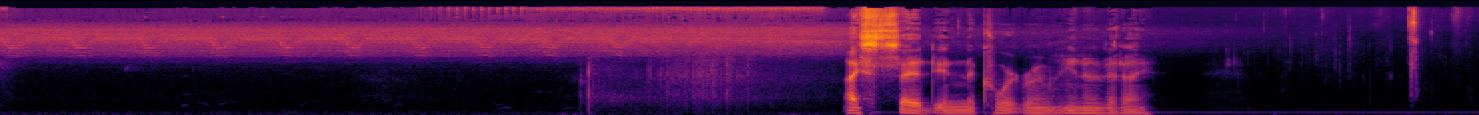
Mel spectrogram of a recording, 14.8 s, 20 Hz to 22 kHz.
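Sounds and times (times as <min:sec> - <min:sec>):
chorus of insects chirping at dusk in a valley: 0:00.0 - 0:14.4
sharp crack: 0:05.6 - 0:09.1
speech: 0:08.5 - 0:11.6.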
